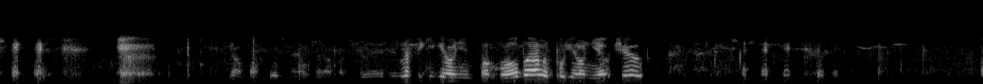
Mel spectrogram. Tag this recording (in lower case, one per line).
speech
